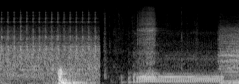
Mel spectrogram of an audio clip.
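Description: A loud downward-gliding sound about half a second in and a brief cut to near quiet just after a second, followed by a snowmobile engine running steadily.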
